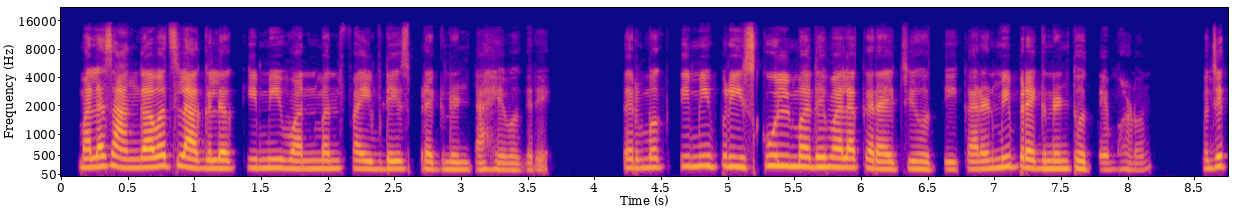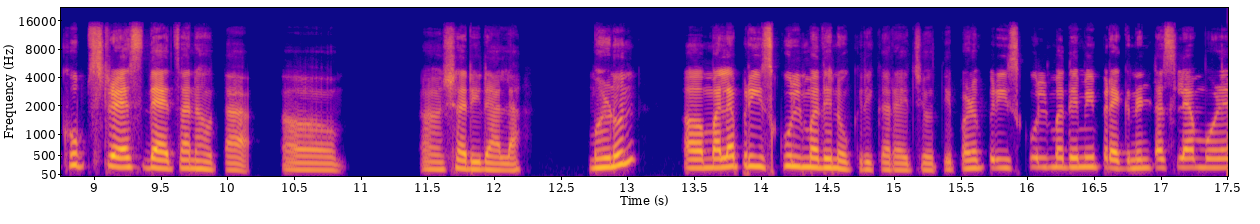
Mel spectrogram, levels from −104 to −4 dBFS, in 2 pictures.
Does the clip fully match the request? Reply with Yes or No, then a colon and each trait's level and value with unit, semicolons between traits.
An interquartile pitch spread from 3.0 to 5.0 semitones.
Yes: average, 3.8 semitones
